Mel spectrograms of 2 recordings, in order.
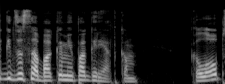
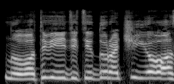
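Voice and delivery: loud, higher blaming shout; despairing yell; 6 semitones higher, 6 dB louder than usual. A narrator's reading. Klops after shooting his own dog, despairing yell. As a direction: blame the fools in despair. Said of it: "закричал Клопс, хватаясь за голову".

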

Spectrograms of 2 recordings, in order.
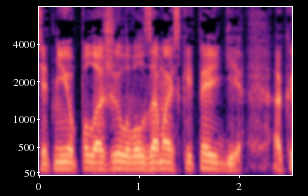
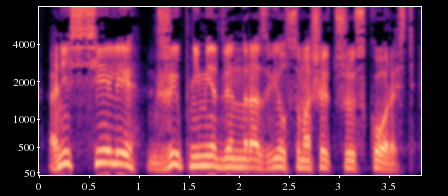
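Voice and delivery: ordinary delivery

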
